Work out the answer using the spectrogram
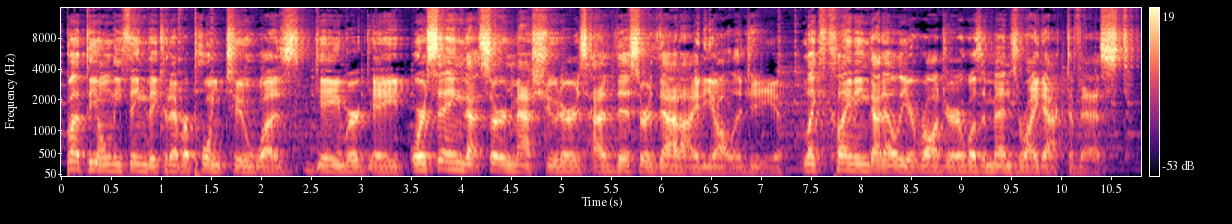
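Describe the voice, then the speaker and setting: A synthetic, robotic male voice reads scripted commentary as host of a video essay channel. It's medium in pitch, moves at a moderate pace with few pauses, and sounds reverberant, with faint music behind it.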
